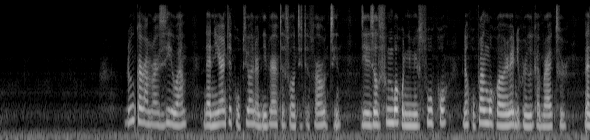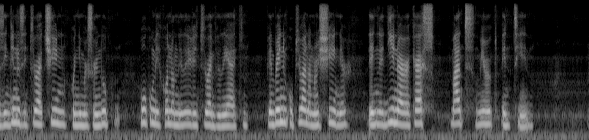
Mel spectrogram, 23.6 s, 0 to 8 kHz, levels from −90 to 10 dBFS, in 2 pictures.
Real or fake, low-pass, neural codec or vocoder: fake; 7.2 kHz; autoencoder, 22.05 kHz, a latent of 192 numbers a frame, VITS, trained on many speakers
